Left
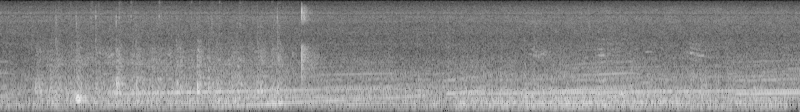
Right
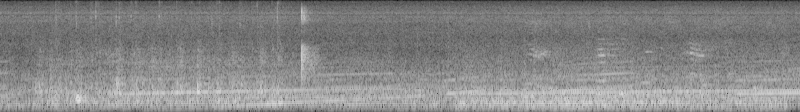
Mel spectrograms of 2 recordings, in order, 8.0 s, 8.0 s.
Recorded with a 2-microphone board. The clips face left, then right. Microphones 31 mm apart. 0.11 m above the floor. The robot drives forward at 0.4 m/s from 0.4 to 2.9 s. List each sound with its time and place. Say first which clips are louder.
0.8 s a whoosh: left 4 dB; 65° left (ahead or behind)
3.0 s a clap: right 2 dB; 20° right (ahead or behind)
4.5 s a child speaking: even; 20° right (ahead or behind)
